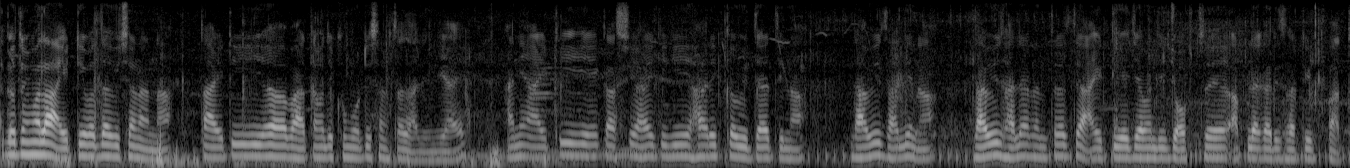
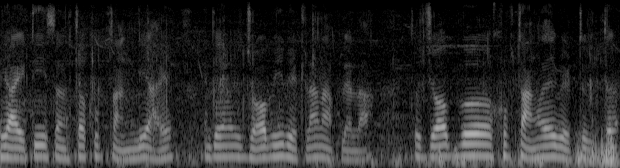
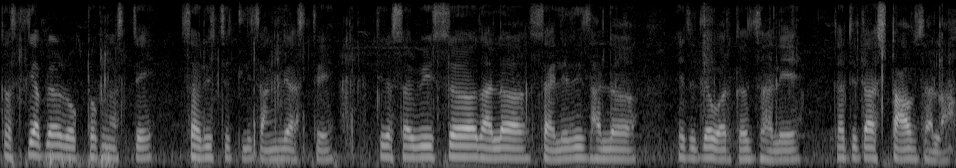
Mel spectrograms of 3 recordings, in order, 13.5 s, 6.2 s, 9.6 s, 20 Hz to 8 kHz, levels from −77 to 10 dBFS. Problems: background sounds at intervals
